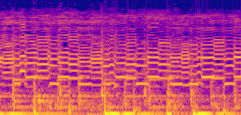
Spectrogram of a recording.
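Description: Reog Ponorogo gamelan accompaniment: a shrill slompret reed trumpet playing a melody over regular kendang drum strokes and a low, repeating gong-chime pulse.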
